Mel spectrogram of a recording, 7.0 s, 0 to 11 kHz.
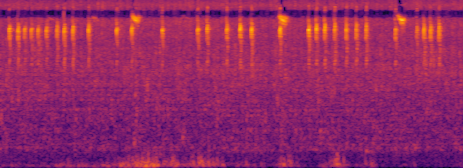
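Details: UK wren parents with fledglings, spring 2023, keeping the young together: rapid runs of sharp high ticks, repeated in bursts with short gaps, while low rumbling noise swells midway through.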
